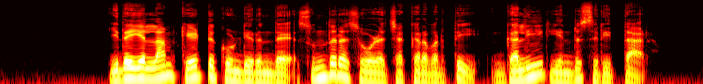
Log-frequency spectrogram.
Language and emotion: Tamil, neutral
